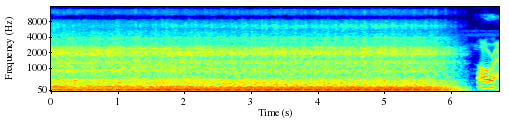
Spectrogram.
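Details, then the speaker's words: 1986 Ford F-150 XLT, first start after swapping in a 7.3L IDI diesel from a box truck, on a temporary straight-pipe exhaust: it catches and settles into a steady, deep, evenly firing diesel idle with no misses, so it runs healthy. "and just like that she is alive now granted this was the first movement it's done"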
